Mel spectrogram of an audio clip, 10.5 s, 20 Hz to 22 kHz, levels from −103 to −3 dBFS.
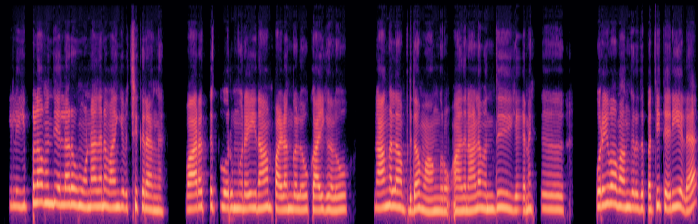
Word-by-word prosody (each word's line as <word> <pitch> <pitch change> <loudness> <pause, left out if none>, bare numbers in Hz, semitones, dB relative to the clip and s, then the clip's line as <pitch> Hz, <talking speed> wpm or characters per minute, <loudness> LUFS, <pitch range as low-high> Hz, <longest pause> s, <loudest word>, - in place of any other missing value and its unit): இல்ல 260 0 -4
இப்பலாம் 305 +5 +1
வந்து 300 0 +3
எல்லாரும் 280 -1 +2
ஒண்ணா 250 +1 +2
தானே 260 +1 +2
வாங்கி 245 +1 +1
வச்சுக்குறாங்க. 225 -4 -1 0.4
வாரத்துக்கு 245 +3 0
ஒரு 230 0 0
முறை 220 0 0
தான் 235 +2 +2
பழங்களோ, 210 0 +1
காய்களோ. 205 -1 +1 0.5
நாங்கல்லாம் 245 +1 +3
அப்படி 195 -3 -4
தான் 220 -3 +1
வாங்குறோம். 185 0 -1
அதனால 195 +2 +1
வந்து 215 +2 +1 0.4
எனக்குக் 215 0 -3 0.6
குறைவா 285 +3 +2
வாங்குறது 235 -2 0
பத்தி 210 +6 0
தெரியல. 230 -2 +1
230 Hz, 145 wpm, -23 LUFS, 210-255 Hz, 0.6 s, வந்து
